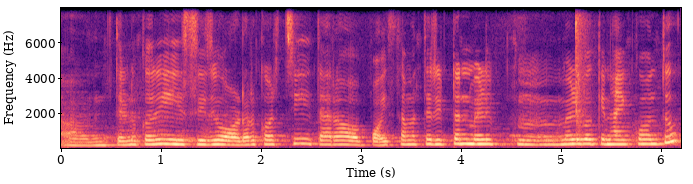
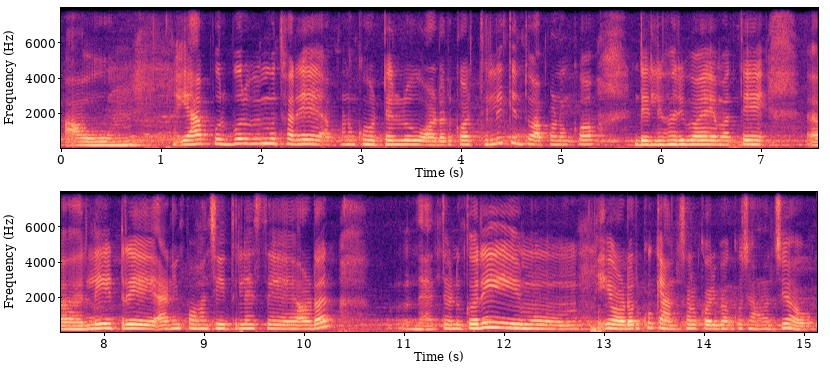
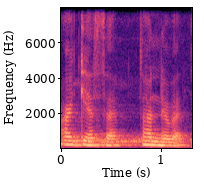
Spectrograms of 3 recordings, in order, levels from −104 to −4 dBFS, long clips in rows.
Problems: constant background noise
